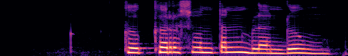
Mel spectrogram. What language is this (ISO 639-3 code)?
jav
